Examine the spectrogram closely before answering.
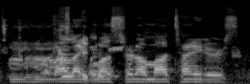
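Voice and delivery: low, soft country drawl; deep drawl. Retold or imitated. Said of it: "It wasn't more like".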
